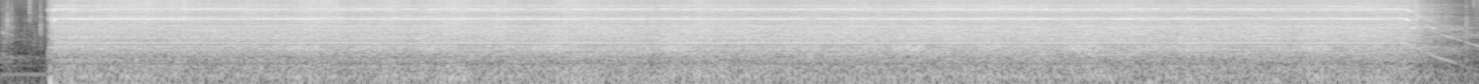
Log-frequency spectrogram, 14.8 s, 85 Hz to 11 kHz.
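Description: A Dyson V7 Motorhead cordless vacuum cleaner runs on suction only with the combi tool at its regular setting, giving a steady, loud, close whine with a high tone that holds for about fourteen seconds before switching off.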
